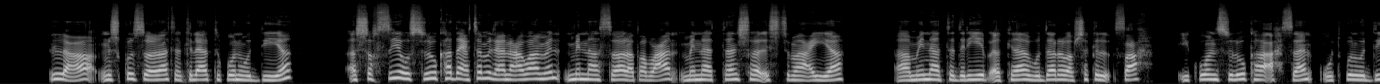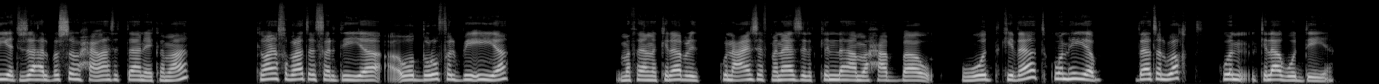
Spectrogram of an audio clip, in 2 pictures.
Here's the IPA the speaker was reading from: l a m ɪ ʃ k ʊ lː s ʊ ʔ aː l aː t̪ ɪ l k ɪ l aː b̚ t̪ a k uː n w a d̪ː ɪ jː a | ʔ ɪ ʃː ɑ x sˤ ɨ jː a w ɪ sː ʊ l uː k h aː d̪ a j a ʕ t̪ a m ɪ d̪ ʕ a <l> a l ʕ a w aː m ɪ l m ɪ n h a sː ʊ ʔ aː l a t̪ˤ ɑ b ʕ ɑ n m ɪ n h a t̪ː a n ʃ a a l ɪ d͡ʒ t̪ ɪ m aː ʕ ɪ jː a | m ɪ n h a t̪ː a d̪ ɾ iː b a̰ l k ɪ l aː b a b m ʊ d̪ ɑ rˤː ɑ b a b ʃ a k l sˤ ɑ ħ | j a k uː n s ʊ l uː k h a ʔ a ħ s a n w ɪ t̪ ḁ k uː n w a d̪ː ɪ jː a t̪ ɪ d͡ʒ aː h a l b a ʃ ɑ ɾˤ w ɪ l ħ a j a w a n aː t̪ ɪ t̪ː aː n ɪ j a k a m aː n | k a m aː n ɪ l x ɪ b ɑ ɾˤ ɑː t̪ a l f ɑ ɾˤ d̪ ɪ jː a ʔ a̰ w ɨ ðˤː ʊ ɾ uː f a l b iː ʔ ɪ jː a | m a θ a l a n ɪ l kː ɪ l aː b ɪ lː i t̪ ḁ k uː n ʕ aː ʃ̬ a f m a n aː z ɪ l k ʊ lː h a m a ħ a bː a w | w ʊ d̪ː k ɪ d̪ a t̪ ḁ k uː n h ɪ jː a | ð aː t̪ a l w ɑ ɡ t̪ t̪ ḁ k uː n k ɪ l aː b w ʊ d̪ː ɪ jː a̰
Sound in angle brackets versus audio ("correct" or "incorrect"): correct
